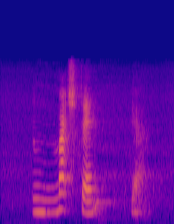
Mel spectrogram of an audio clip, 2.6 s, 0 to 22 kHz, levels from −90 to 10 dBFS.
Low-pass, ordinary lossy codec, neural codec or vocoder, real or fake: 7.2 kHz; MP3, 64 kbps; autoencoder, 48 kHz, 32 numbers a frame, DAC-VAE, trained on Japanese speech; fake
